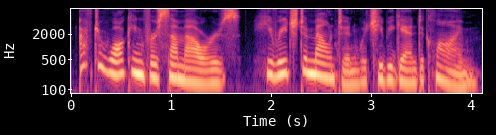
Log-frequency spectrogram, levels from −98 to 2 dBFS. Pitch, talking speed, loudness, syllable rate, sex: 190 Hz, 205 wpm, -15 LUFS, 5.0 syllables/s, female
